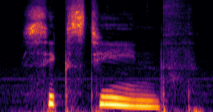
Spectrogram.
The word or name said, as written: sixteenth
